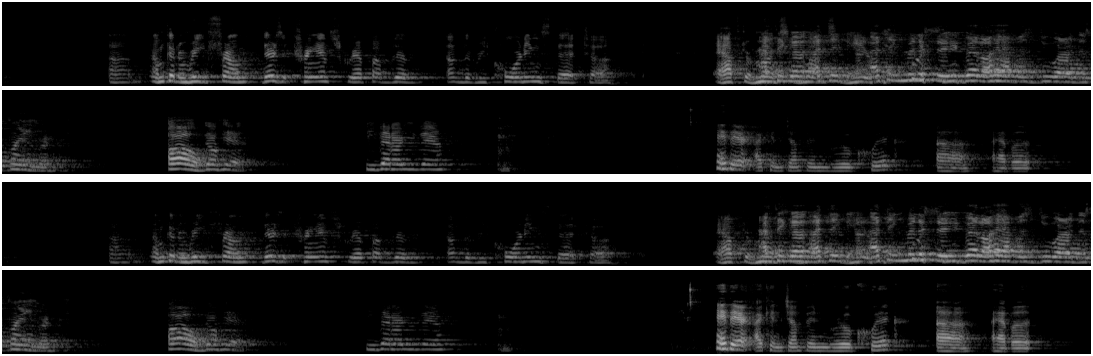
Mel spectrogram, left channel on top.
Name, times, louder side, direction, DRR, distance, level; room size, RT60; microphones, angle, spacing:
voice 1, 1.1-4.1 4.4-6.1 7.1-9.6 12.5-13.3 14.5-15.3 15.8-16.0, left 4 dB, 60° left, 0.8 m, -38 dB
voice 2, 7.6-11.4, right 2 dB, 20° right, 1.7 m, -34 dB
voice 3, 18.0-19.9 20.2-21.2, right 8 dB, 75° right, 0.4 m, -35 dB
17.5 x 16.5 x 4.3 m
head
